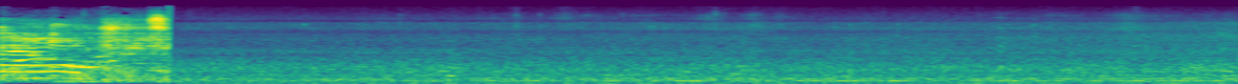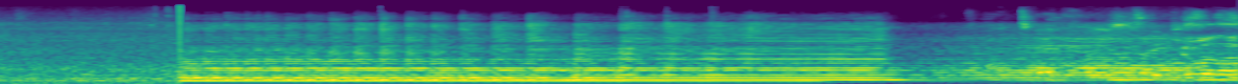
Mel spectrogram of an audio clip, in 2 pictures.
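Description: A ship's horn sounding one long, steady blast of about three and a half seconds, starting suddenly about seven seconds in over harbour and wind noise. It is loud, with a chord of notes whose lowest drops out just before the blast ends.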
